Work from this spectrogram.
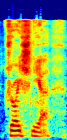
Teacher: the rhotic becomes the palatal approximant version of the rhotic because it's adjacent to the palatal stop, and the voiced palatal stop is just voiced, not devoiced, because it's in this kind of cluster.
